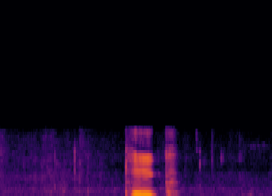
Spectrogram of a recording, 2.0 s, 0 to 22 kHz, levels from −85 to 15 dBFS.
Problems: background sounds at intervals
